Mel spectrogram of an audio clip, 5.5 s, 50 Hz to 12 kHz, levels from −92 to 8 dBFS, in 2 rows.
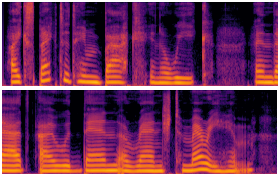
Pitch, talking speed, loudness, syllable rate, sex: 210 Hz, 175 wpm, -16 LUFS, 4.5 syllables/s, female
